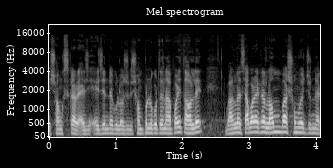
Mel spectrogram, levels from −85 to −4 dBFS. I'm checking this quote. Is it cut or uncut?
uncut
